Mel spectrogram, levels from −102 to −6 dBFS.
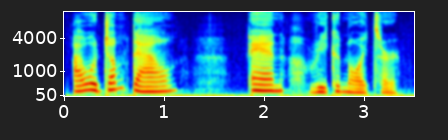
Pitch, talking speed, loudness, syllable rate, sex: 205 Hz, 105 wpm, -18 LUFS, 3.8 syllables/s, female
